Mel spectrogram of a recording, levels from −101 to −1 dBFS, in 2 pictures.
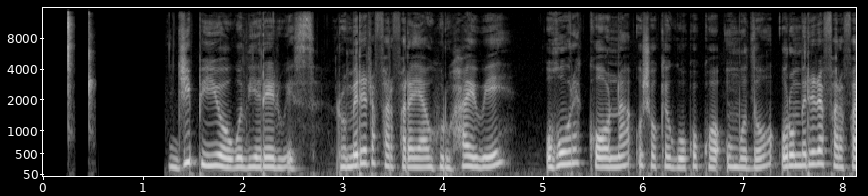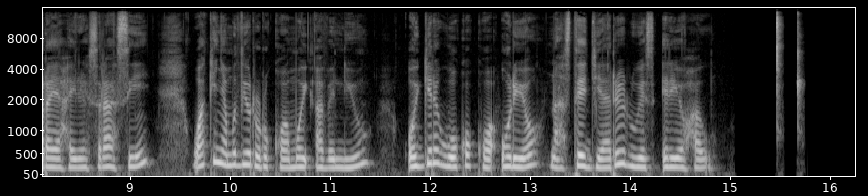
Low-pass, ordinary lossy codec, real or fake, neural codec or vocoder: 14.4 kHz; none; real; none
